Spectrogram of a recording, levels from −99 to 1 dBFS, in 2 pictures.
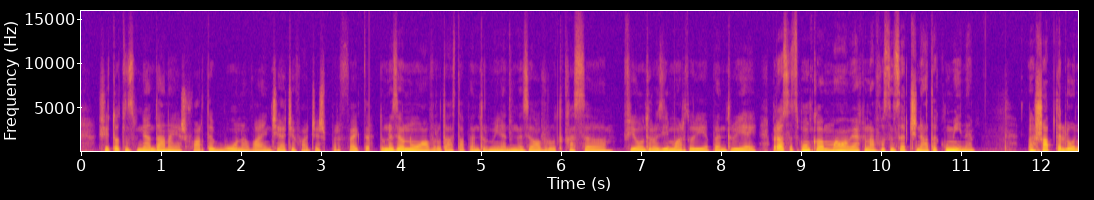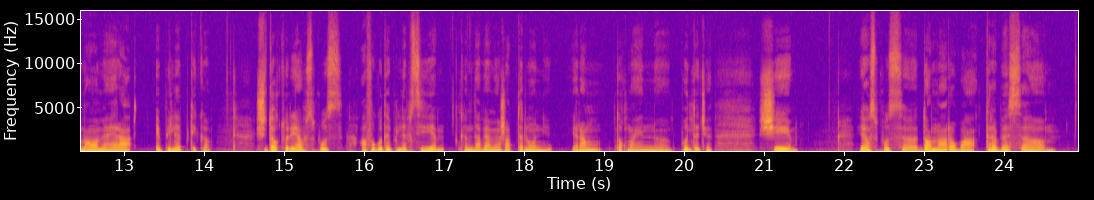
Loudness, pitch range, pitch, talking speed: -18 LUFS, 195-215 Hz, 200 Hz, 180 wpm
